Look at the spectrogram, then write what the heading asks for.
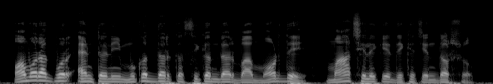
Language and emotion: Bengali, neutral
